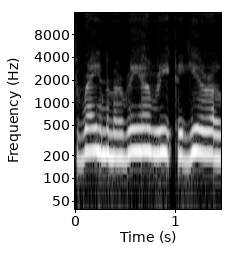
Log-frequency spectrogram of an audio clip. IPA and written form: ˈʁaɪnɐ maˈʁiːa ˈʁɪlkə (Rainer Maria Rilke)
